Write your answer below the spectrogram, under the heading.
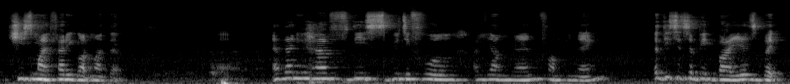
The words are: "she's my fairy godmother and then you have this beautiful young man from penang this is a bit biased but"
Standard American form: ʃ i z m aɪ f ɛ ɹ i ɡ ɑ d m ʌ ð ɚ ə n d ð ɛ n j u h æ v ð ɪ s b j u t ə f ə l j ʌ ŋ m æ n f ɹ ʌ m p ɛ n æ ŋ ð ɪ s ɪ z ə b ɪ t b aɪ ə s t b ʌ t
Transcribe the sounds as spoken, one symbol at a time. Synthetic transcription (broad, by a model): ʃ i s m aɪ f ɛ ɹ i ɡ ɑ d m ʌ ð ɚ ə n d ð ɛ n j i h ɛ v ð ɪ s b j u t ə f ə l j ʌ ŋ m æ n f ɹ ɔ m p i n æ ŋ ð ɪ s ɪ s ə b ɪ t b aɪ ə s b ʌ t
